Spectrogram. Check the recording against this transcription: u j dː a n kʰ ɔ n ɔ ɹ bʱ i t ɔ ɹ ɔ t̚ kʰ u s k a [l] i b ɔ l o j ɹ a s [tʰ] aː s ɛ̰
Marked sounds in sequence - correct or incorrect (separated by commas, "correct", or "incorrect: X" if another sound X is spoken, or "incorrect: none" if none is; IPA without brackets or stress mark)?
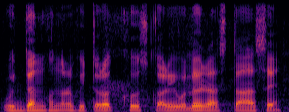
incorrect: ɹ, incorrect: t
